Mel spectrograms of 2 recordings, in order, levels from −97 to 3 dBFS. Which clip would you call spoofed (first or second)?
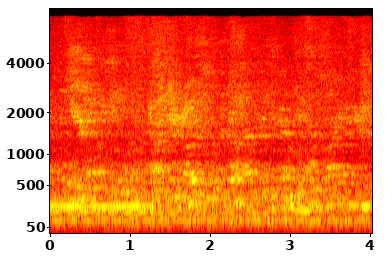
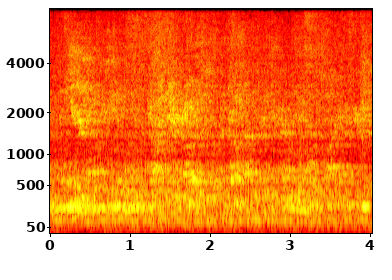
second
